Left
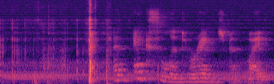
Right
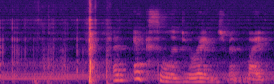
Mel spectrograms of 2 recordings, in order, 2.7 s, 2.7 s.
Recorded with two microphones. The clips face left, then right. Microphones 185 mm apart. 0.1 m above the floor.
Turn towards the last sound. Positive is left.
turn(degrees=-45)  # may be behind; listen again after turning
